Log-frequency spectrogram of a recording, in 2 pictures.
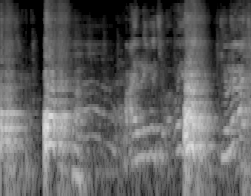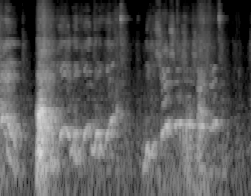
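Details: Angry pet Rottweiler giving a few loud barks separated by gaps, mixed with a woman talking in a gentle, coaxing voice.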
